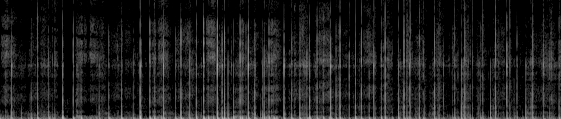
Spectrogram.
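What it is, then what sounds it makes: Wooden box, tapped and scratched. Long nails tap and scratch on a narrow, hollow wooden Mikado box held close to the mic. A rapid, uneven series of dry, short clicks and knocks carries a low, hollow body, with faint bright scratchy texture between the taps.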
